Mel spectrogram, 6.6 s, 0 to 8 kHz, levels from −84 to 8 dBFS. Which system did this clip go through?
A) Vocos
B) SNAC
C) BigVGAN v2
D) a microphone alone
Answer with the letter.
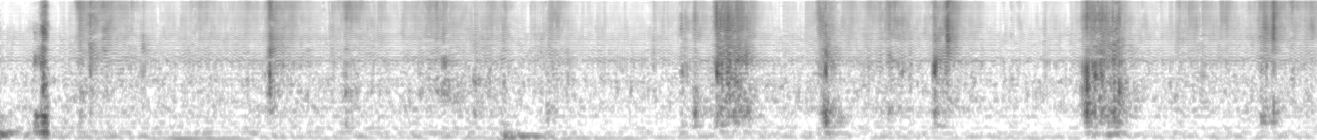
C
